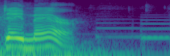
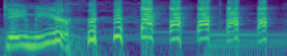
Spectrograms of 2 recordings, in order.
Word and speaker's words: Daymare: Oh, Daymare. I've been calling it Daymere.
